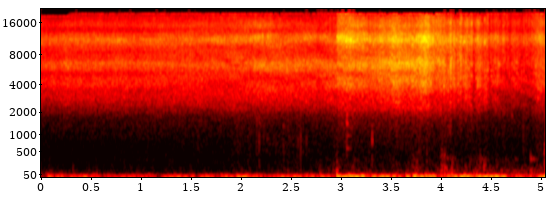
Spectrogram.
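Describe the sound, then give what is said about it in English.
A rattlesnake's tail rattles in a continuous dry, hissing buzz, growing louder and more intense partway through, with no voices. “It was only then that we heard the sound that can send chills up even the most daring among us. There's a rattle.”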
